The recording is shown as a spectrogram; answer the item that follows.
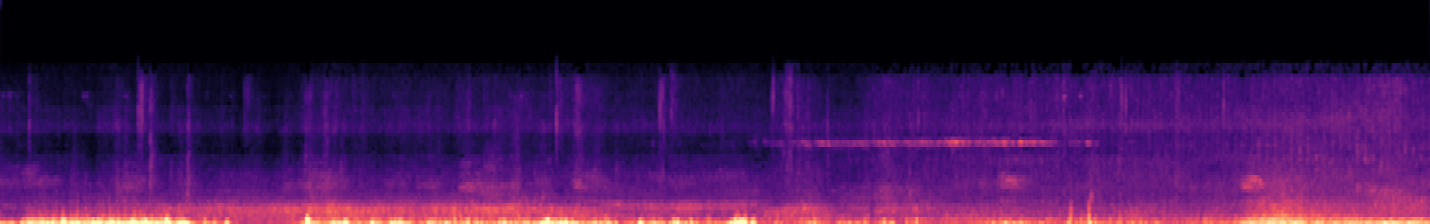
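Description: Wind buffeting the microphone, with street traffic passing on the road.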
